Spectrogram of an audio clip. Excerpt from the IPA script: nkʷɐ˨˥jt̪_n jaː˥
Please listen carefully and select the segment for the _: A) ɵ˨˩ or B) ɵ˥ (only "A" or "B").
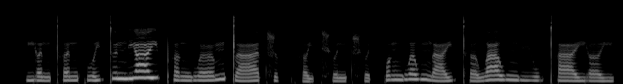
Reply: B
